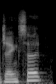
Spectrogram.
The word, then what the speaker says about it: Gjengset: So I usually go by Gjengset, which is really just ignore the G's in the surname.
